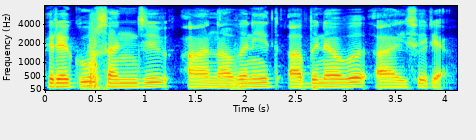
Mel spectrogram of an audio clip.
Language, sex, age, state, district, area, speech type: Malayalam, male, 18-30, Kerala, Wayanad, rural, spontaneous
